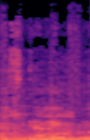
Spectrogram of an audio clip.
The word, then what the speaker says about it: karibu: Karibu. That's how you say it, right? Karibu, yes.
